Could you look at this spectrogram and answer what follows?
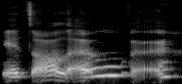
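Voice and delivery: high, slow, tearful whimper; crying in defeat, drawn out; miserable murmur. A narrator's reading. Toad in a heap on the road, sobbing to himself. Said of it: "murmuring to himself".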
